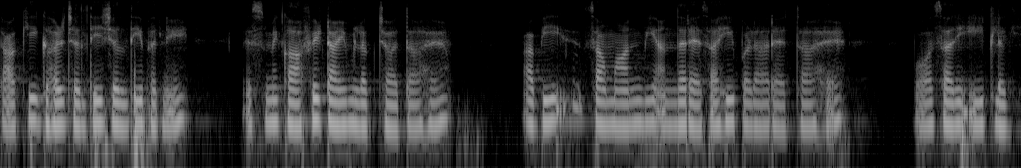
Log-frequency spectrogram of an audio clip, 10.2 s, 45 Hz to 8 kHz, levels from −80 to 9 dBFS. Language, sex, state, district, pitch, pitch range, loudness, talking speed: Hindi, female, Uttar Pradesh, Jyotiba Phule Nagar, 170 Hz, 165-180 Hz, -30 LUFS, 145 wpm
